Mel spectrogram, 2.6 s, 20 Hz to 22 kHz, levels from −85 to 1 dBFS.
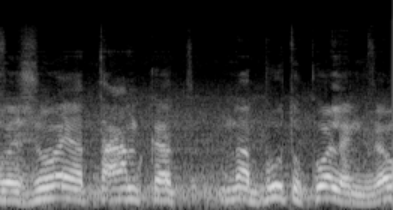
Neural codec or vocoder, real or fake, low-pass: vocoder, 44.1 kHz, 128 mel bands, Pupu-Vocoder; fake; 14.4 kHz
